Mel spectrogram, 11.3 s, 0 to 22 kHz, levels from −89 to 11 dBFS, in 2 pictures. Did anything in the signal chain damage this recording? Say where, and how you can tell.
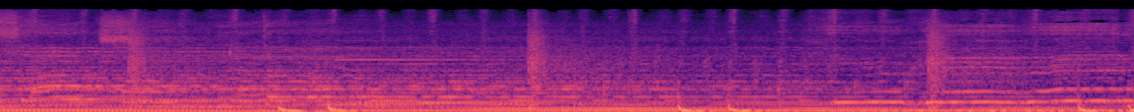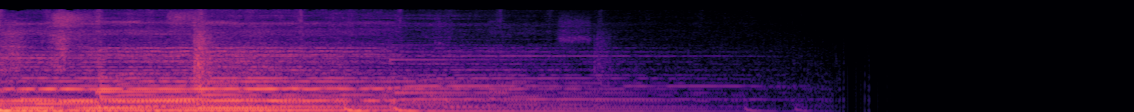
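Yes, truncation distortion on a fade in an undithered sample-format or gain stage: the fade-out from 7.0 s turns gritty, worst from 8.07 s to the end. That fits roughly 9-bit stepping, not codec swirl.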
